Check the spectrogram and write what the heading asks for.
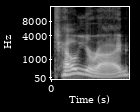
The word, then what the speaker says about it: Telluride: features in the lineup telluride will is that how you say it yeah i tell you right uh we'll showcase several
